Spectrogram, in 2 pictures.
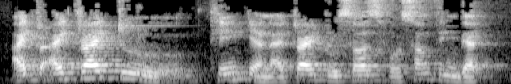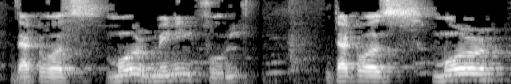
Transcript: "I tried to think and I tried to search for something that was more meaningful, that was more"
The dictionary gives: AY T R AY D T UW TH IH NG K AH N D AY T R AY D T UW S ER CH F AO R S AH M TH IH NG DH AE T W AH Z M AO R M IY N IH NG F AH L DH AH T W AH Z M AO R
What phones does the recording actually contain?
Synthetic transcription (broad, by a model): AY T R AY D T UW T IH NG K AH N D AY T R AY D T UW S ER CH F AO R S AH M T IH NG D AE T W AH Z M AO R M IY N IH NG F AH L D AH T W AH Z M AO R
